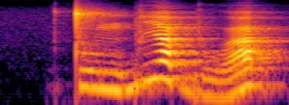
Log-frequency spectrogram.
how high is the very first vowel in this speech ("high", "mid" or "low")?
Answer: high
